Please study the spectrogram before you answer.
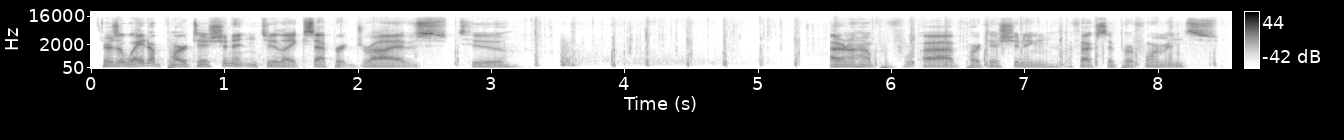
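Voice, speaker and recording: A man's voice: fairly low pitch, fairly even intonation, normal speed, pauses often, noisy background. A man talking casually as a livestream host, in a slangy, profane frat-bro manner.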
